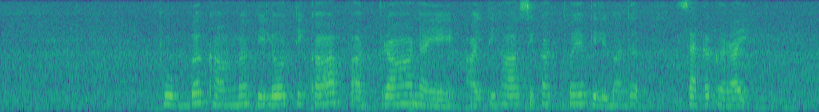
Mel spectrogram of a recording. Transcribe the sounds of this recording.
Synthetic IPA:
pubːəkamːəpiloːt̪ikaːpad̪ɾaːnəjeːɐjt̪iɦaːsikat̪ʋəjəpilibɐnd̪ə | sækəkəɾaj

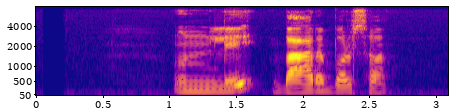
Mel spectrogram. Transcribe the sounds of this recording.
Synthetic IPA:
unlebaɾʌbʌrsʌ

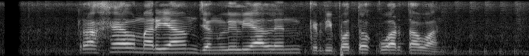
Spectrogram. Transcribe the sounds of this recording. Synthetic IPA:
rahɛlmaɾiamd͡ʒɨŋlilialənkɨrdipɔt̪ɔkuwart̪awan

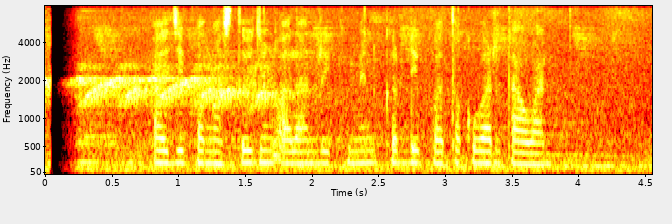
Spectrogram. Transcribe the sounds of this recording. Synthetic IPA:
ʔad͡ʒipaŋast̪ud͡ʒɨŋɔlanrikminkɨrdipɔt̪ɔkwart̪awan

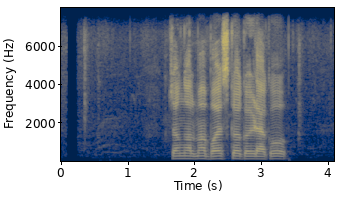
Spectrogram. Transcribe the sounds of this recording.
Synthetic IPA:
t͡sʌŋɡʌlmabʌjʌskʌɡʌjɽako

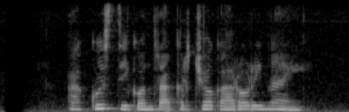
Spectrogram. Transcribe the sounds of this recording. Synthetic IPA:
ʔaɡ̥ʊsd̪̥i̤kɔnt̪ɾa̰ʔkərd̥ʒ̥ɔ̤kaɾoɾinae

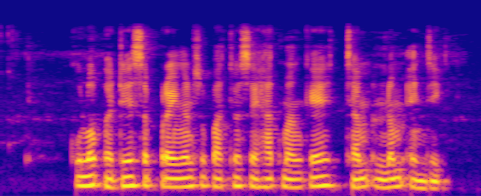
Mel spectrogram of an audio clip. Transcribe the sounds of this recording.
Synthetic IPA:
kulɔb̥ä̤ɖ̥e̤səpɾeŋansupad̥ʒ̥ɔ̤seɦat̪̚maŋkɛd̥ʒ̥ä̤mənəmɛɲd͡ʒɪk̚

